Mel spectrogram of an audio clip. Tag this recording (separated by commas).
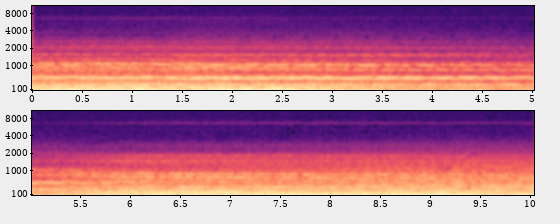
Music, Scary music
